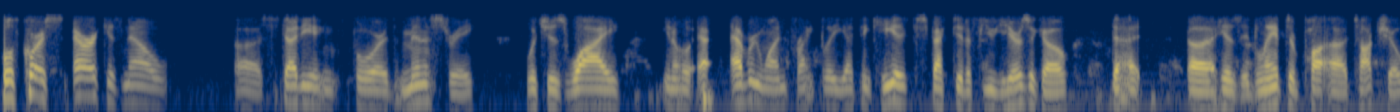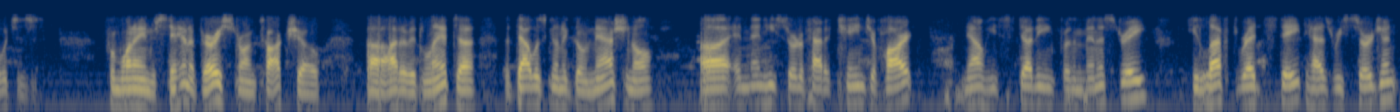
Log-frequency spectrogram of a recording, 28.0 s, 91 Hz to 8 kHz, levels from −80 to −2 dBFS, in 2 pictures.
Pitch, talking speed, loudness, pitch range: 120 Hz, 165 wpm, -27 LUFS, 110-130 Hz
